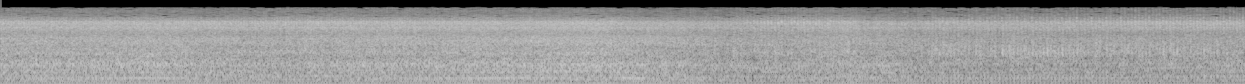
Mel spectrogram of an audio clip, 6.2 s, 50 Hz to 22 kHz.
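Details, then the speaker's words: Toyota 2L 2400cc diesel idling with a hard, fairly regular clatter, about four knocks a second over the rumble; diesel knock blamed on both injection pump and injectors, diesel return flow not working properly. "ठीक है, इसका pump nozzle दोनों का मसला है।"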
